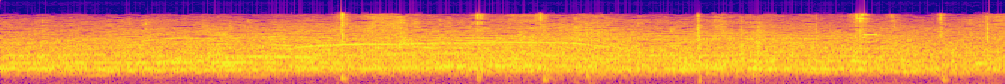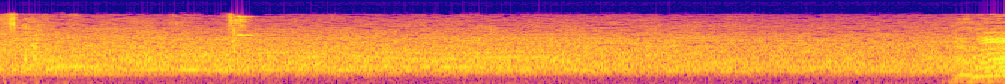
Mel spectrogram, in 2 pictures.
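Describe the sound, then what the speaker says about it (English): A football stadium crowd roars as a team sets up for a two-point conversion after a late touchdown, a broad sustained wash of cheering with scattered claps and whoops, heard from a distance. "Listen to this crowd now."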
